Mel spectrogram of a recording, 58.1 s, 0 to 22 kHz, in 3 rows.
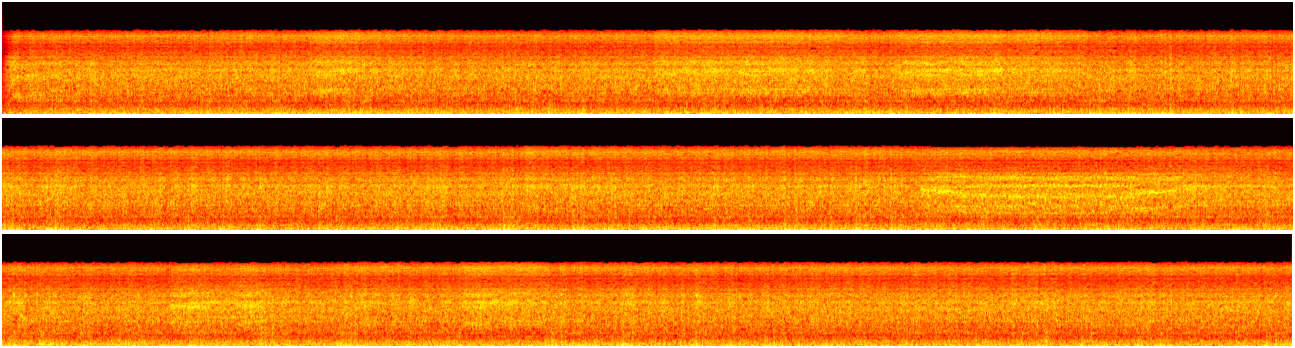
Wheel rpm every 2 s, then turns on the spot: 110, 230, 230, 230, 230, 230, 230, 220, 230, 230, 240, 240, 230, 240, 230, 230, 230, 200, 200, 230, 230, 230, 230, 230, 230, 230, 230, 240, 230.
none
